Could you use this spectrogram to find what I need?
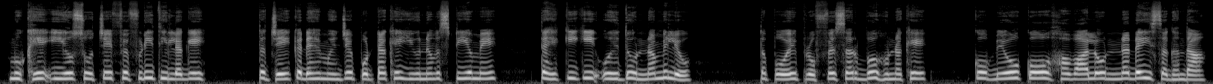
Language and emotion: Sindhi, fearful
